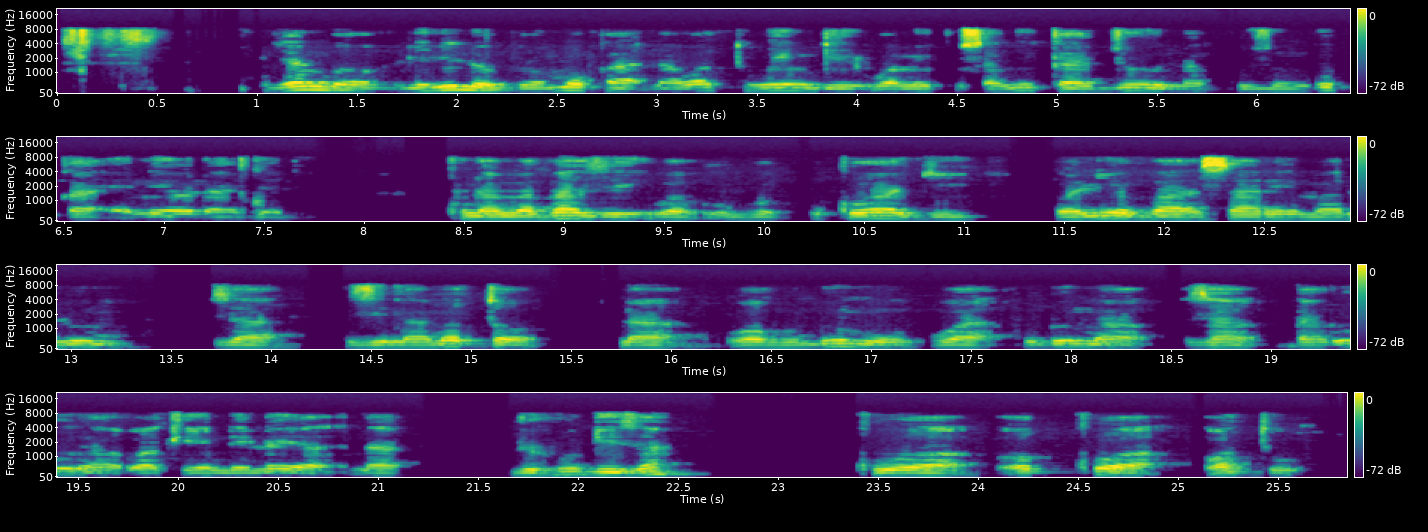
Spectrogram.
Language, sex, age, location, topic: Swahili, male, 18-24, Wajir, health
